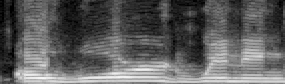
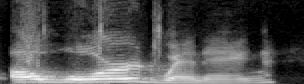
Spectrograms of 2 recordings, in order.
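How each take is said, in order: First: Said in the usual way. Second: Award-winning slowed and pushed louder; emphatic repeat. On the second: Real, not acted. Stressing to a friend that it was award-winning, emphatic. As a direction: lean hard on award-winning, stretching it. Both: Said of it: "mind you".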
